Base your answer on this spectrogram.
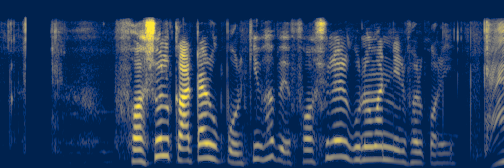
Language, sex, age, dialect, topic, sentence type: Bengali, female, 18-24, Northern/Varendri, agriculture, question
